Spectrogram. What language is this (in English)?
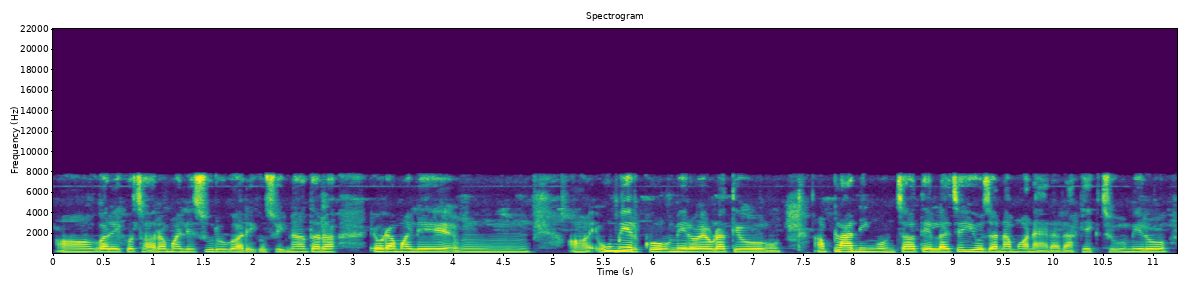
Nepali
